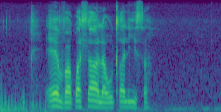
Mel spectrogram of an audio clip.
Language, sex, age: Xhosa, female, 28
